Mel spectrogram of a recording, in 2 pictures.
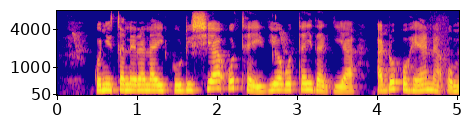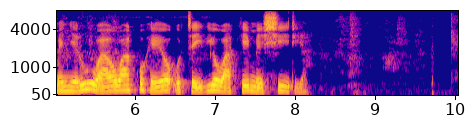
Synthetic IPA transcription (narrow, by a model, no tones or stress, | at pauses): koɲutaneɾanaikudiɕjaʔotʰɛiðiɔɣotɛiðaɣiaː | dokoɦɛanaʔomɛɲɛɾuwaɔwakoɦɛjɔʔotɛiðiɔwakemeʃiɾia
